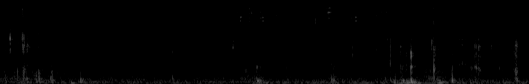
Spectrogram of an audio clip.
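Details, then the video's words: A 10-month-old German Shepherd/Labrador puppy chews on his first bone. Sharp, irregular crunching and gnawing clicks come in scattered bursts over a soft low rumble. "ASMR Dog chewing on bone"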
